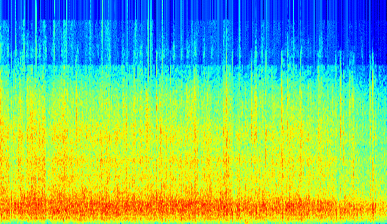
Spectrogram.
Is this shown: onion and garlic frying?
no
